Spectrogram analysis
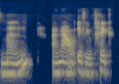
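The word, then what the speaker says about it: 门: uh facing each other it has two panel door pronounced as men and now if you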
